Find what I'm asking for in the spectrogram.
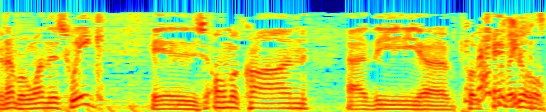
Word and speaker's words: Omicron: For those of you who didn't hear, I was calling Omicron. – Omicron, like a tech company.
